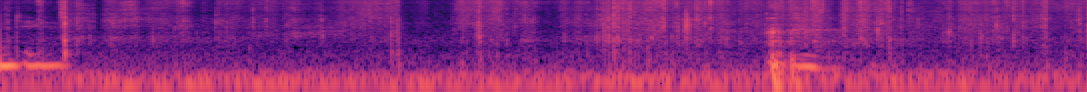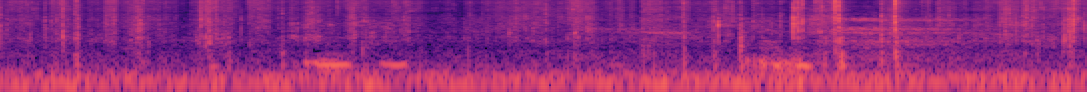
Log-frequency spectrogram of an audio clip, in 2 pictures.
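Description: A deck of thin printer-paper tarot cards being shuffled by hand: irregular soft papery flicks and rustles as the sheets slide and riffle over one another.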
